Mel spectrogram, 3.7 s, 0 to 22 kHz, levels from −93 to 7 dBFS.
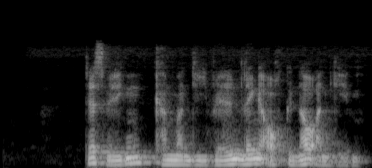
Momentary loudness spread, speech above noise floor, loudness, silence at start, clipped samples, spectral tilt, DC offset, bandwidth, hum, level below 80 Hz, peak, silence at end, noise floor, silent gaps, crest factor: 9 LU; 50 dB; -26 LUFS; 0.85 s; under 0.1%; -7 dB/octave; under 0.1%; 7.8 kHz; none; -60 dBFS; -10 dBFS; 0.15 s; -76 dBFS; none; 18 dB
